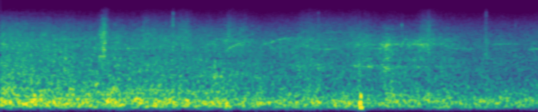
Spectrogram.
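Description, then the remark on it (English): A river roars steadily below a bridge in a woods, a loud, continuous rush of churning water that fills the whole clip without pause, with a faint knock partway through. “Standing on the bridge, so you can hear the river. It's roaring away.”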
